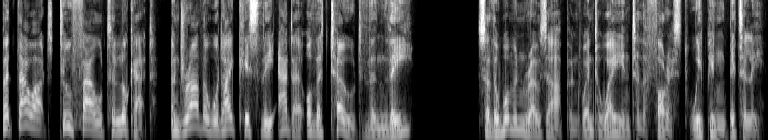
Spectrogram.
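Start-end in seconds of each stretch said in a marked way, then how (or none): 0.0-5.2 put-on higher-pitched haughty boy; disdainful Star-Child. A narrator's reading. Boy refusing to kiss his mother, disdainful. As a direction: refuse with cold disgust.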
